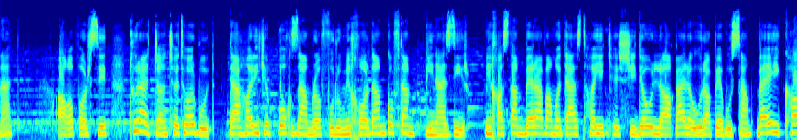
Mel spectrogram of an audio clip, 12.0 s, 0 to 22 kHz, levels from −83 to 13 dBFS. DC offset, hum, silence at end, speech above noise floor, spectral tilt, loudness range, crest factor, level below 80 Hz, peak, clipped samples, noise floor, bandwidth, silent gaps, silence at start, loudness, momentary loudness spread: under 0.1%; none; 0 s; 21 dB; -5 dB/octave; 1 LU; 12 dB; -54 dBFS; -8 dBFS; under 0.1%; -40 dBFS; 16 kHz; none; 0 s; -20 LUFS; 4 LU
